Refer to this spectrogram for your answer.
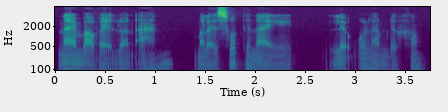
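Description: A man voicing a calm, protective older brother who speaks softly and reassuringly. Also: a bass voice, fairly quick, gravelly, no echo, studio quality, pitched below the performer's own voice, full character voice.

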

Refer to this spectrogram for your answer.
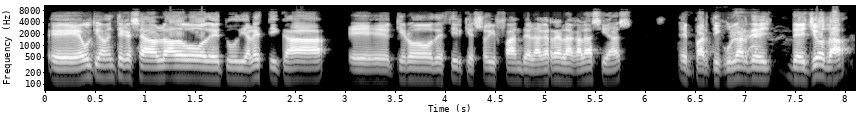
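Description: A man with a mid-range, smooth voice and flat delivery calls into a podcast as a guest on his mobile phone, speaking at a moderate pace. He chats casually, joking and chuckling between remarks, over dry lo-fi phone audio with no room sound.

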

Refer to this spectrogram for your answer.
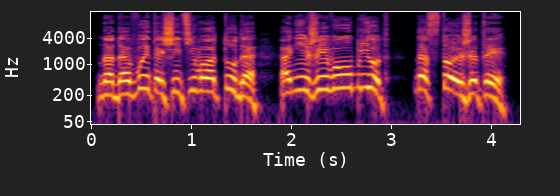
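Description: A man reading an audiobook voices a stubborn, tearful young man shouting accusations. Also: on the high side, moderate pace, no echo, studio quality, natural voice.

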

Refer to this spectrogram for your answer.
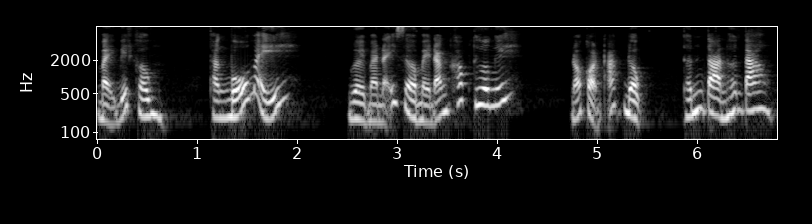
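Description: A woman's voice: mid-range voice, lively intonation, moderate pace, breathy edge. A woman voicing a cruel, scheming older village woman who wails and gloats in a storybook tale. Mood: cruel gloating. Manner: wailing then coldly gloating.

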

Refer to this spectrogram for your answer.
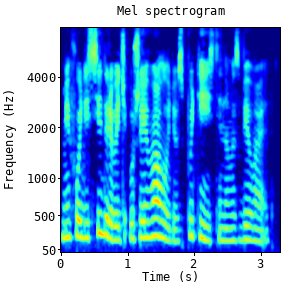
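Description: A woman's voice: mid-range voice, fast talker, natural voice. A woman voicing a sulky young wife who speaks in a whiny, reproachful way in a read-aloud story.

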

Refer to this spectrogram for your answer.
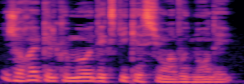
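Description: A man's voice: medium pitch, expressive, a little fast, mellow, slightly rough. A man reading a proud, ambitious nobleman in a French audiobook, with formal, tense politeness. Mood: stiffly polite.

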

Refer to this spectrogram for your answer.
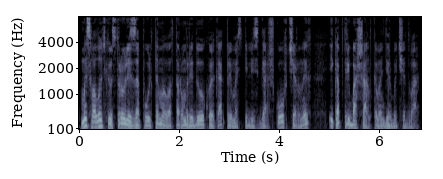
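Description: A man narrating an audiobook in first person with expressive storytelling. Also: deep voice, a little fast, no echo, clean studio sound.

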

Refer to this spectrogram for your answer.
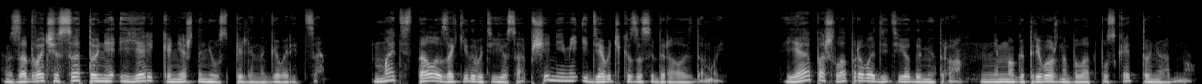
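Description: A man narrating an audiobook in a measured, even storytelling manner, close to the mic. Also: mid-range voice, dry recording. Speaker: audiobook reader. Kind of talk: scripted narration.

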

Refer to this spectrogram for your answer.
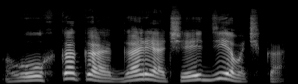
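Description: A woman voicing a drunk, lecherous male warlock who talks in a slow, loud, leering drawl, lower than her own voice. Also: big pitch swings, dry recording, clean studio sound, heavily acted.

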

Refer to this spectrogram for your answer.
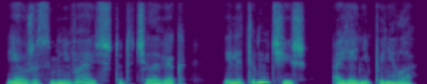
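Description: A man's voice: a little high, animated, brisk, mellow, no echo, clean studio sound, pitched above the performer's own voice. A man putting on a fiery, scolding young woman. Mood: angry scolding. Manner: scolding, sarcastic, raised voice. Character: fiery, sharp-tongued young village woman. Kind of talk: audiobook character reading.

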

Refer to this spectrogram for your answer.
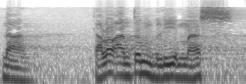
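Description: A male religious teacher giving a lecture in a large mosque. He asks his listeners questions, pauses for them to fill in the answers, then supplies them himself, and drops Arabic terms into his talk. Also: medium pitch, fairly even intonation, a bit bright, a little hiss or hum. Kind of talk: classroom-style religious lecture. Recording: echoey mosque hall with long reverb.

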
